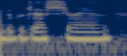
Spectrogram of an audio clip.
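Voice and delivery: normal talking voice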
